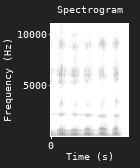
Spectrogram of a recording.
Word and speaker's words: would: would you have to we would put your lips like that would would some spanish speakers it comes from the throat it sounds like a g but it's only from the lips only from the mouth would the same pronunciation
